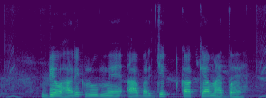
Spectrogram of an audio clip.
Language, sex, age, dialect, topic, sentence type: Hindi, male, 25-30, Kanauji Braj Bhasha, banking, statement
